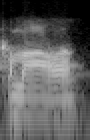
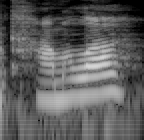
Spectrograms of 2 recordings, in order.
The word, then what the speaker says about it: Kamala: Um, so just real quick, um, you pronounce her name Kamala, like the comma in a sentence and then la.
